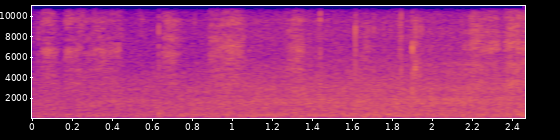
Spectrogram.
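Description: Pen scratching on paper while a maths exercise is worked out, a steady soft scribbling that runs continuously and fairly close with no pauses.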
